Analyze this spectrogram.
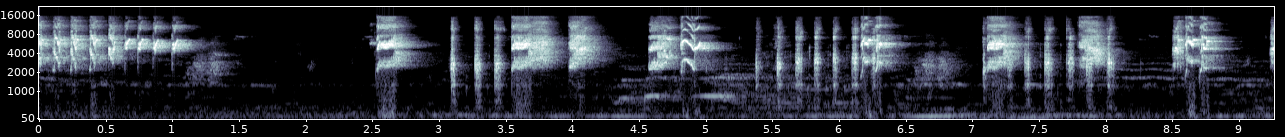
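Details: Female lovebird calling to draw the male for mating: harsh, high squawking chatter in rapid bursts, some long rasping screeches and some quick staccato series, with brief pauses between outbursts.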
